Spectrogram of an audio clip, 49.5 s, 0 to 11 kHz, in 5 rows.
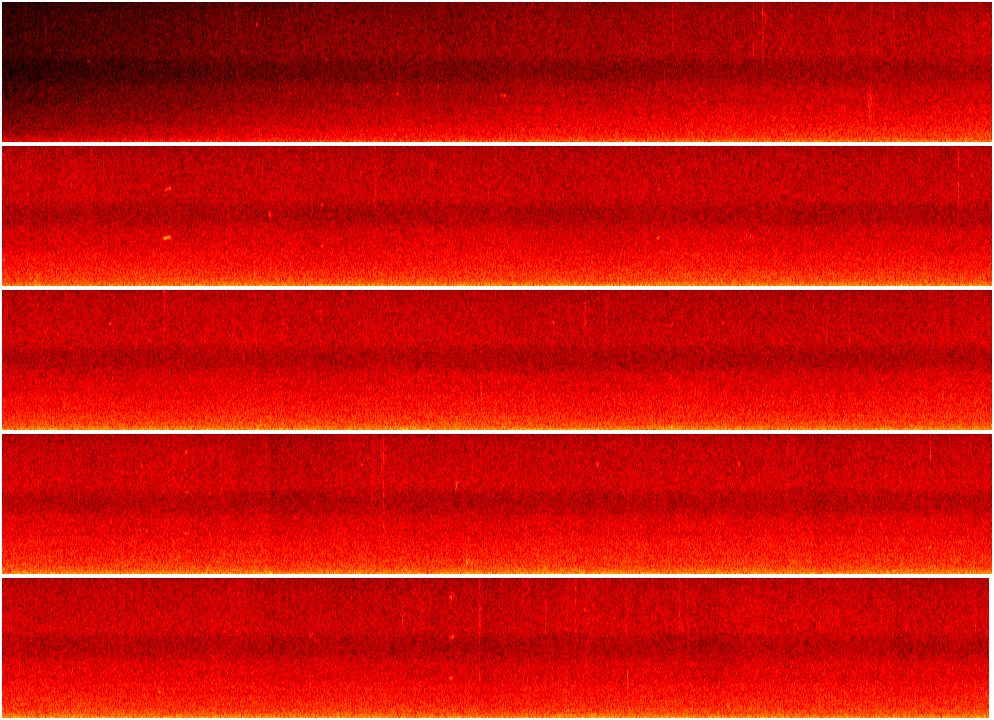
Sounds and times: distant sea 0.0 - 49.4

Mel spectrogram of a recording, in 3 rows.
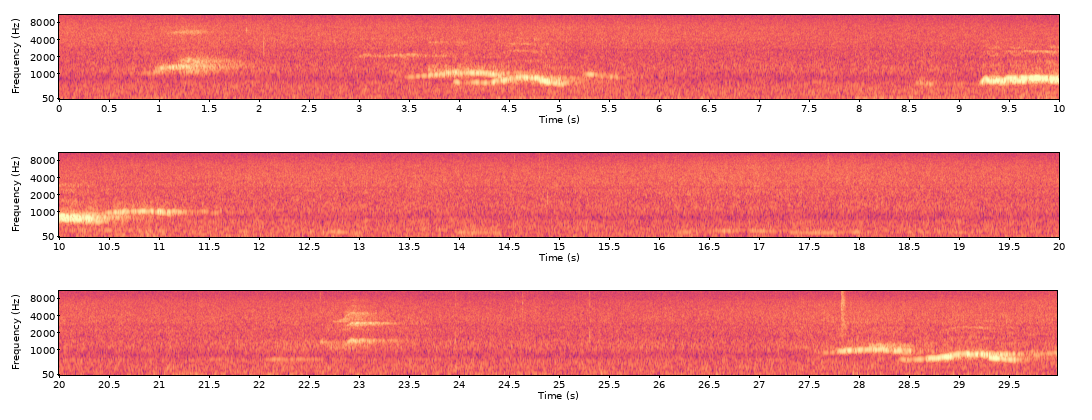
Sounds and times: Owl (Waldkauz) couple (male/fem) 3.0 - 5.7
Owl (Waldkauz) couple (male/fem) 8.6 - 11.6
Owl (Waldkauz) couple (male/fem) 22.6 - 23.5
Owl (Waldkauz) couple (male/fem) 27.6 - 29.9

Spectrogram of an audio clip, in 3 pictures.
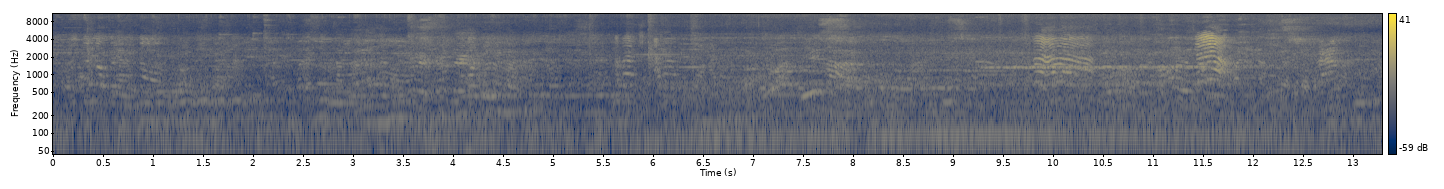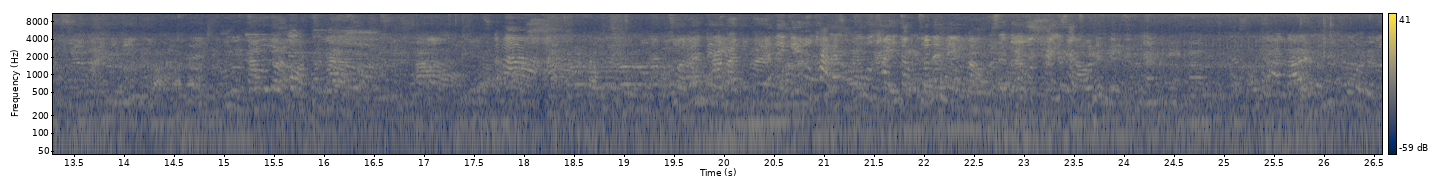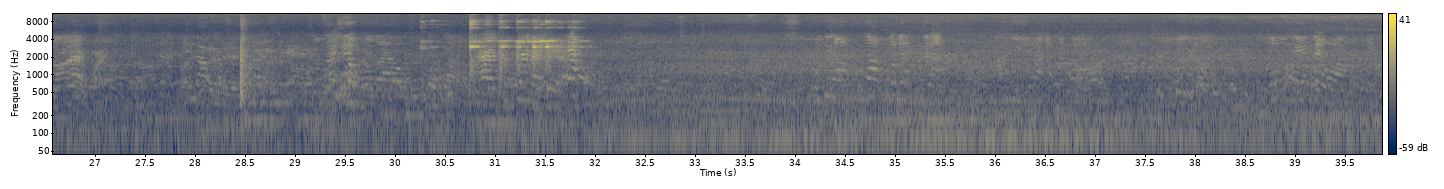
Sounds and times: Traffic Sound 5.4 - 15.0
Traffic Sound 19.7 - 39.8

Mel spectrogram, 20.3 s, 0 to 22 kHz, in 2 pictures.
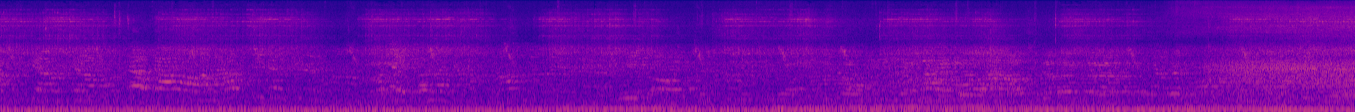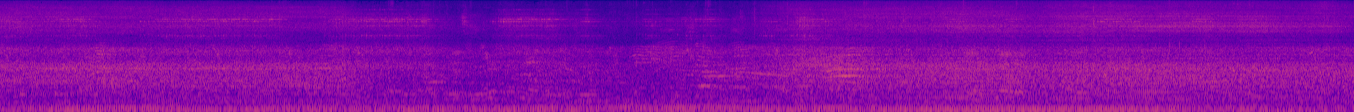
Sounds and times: Many students 6.0 - 20.3
Engineering Noise 8.7 - 20.3

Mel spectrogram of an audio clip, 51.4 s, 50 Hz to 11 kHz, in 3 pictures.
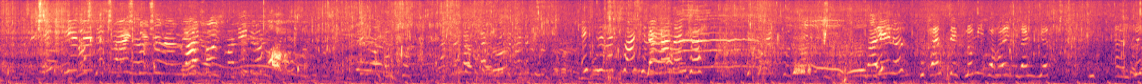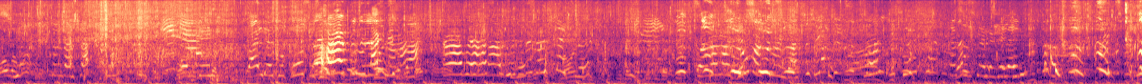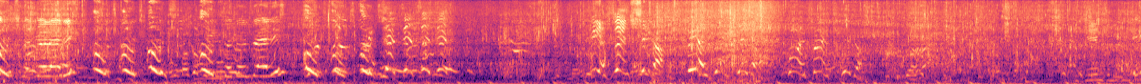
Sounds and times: kids 0.0 - 51.3
lake 0.0 - 51.3

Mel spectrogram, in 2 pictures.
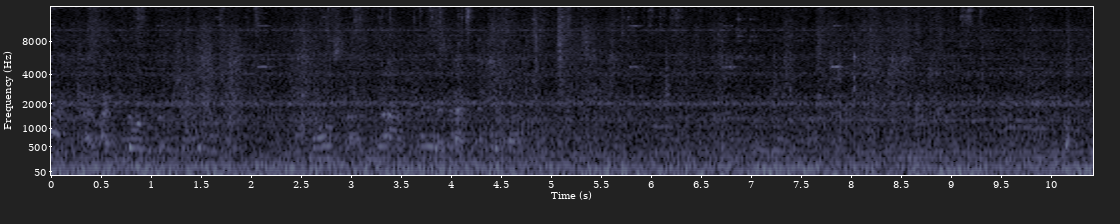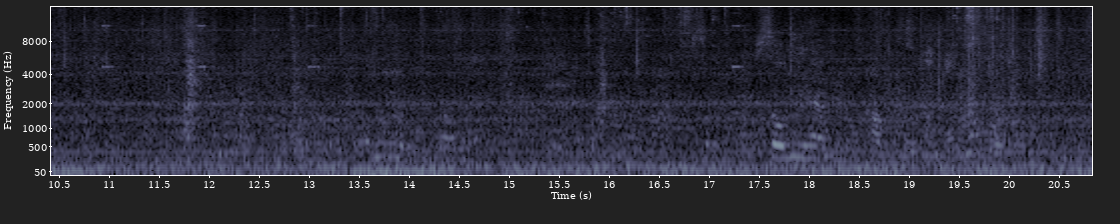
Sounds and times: refrigerator drones 0.0 - 20.8
walking through Walgreens store 0.0 - 20.8
cashiers 0.1 - 20.8

